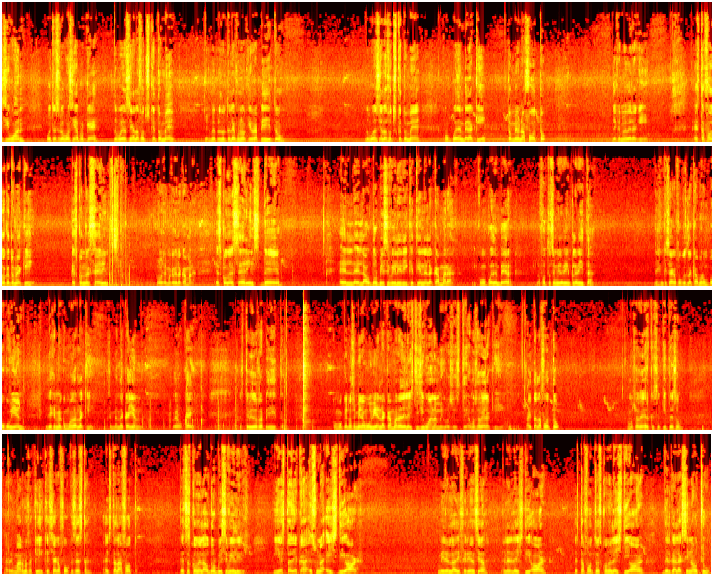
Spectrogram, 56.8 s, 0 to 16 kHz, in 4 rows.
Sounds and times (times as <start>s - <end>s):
Speech: 0.0s - 5.7s, 7.2s - 10.9s, 12.2s - 13.0s, 13.8s - 14.9s, 15.6s - 16.6s, 17.3s - 19.9s, 20.9s - 26.1s, 27.2s - 32.4s, 33.1s - 34.2s, 35.0s - 39.6s, 40.8s - 45.4s, 46.2s - 49.8s, 51.3s - 56.7s.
